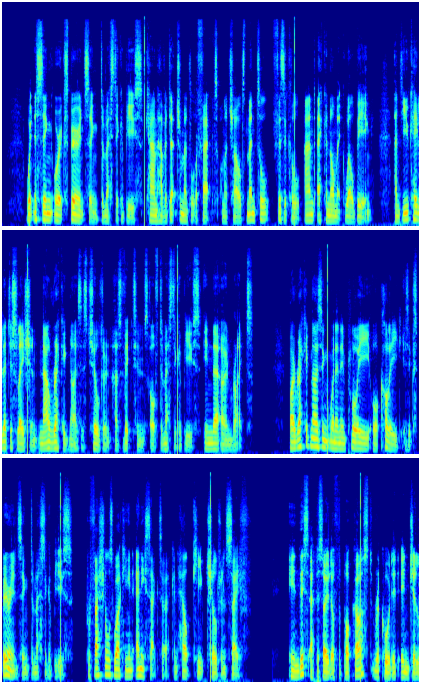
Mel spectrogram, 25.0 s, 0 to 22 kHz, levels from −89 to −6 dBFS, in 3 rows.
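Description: A file header played as audio snaps sharply at 2.84, 5.84, 8.84, 11.85, 14.85, 17.85, 20.85 and 23.85 s, every 3.0 s, where pieces were joined with headers intact. Each shows as a thin tall spike on the waveform and a vertical broadband line on the spectrogram.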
